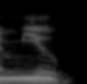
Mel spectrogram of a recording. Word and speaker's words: mu: iya Bukan mu, mu. Oh ya mu. MYU dibacanya mu.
